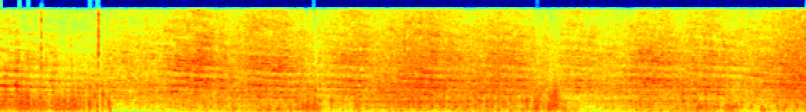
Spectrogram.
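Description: BNSF intermodal freight train of truck trailers on flatcars passing close by at speed: a steady loud rumble and rattle of the cars, with the wheels clattering over the rails.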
